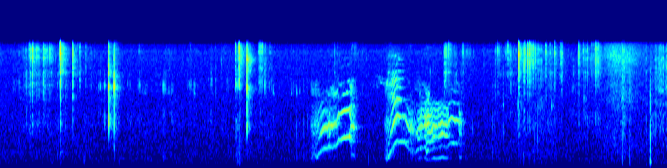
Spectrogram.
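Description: Kitten making its odd eating noises: two pitched calls that rise and fall, about five and six seconds in, the second longer and wavering. Around them come scattered crisp clicks of dry kibble being crunched.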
